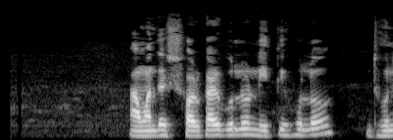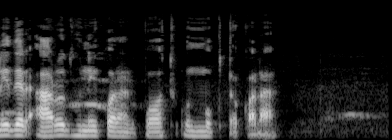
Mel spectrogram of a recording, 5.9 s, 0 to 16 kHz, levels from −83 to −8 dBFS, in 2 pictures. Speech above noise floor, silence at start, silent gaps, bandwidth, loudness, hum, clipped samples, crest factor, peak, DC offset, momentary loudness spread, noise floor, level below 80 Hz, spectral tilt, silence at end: 33 dB; 0.95 s; none; 10.5 kHz; -24 LUFS; none; under 0.1%; 22 dB; -2 dBFS; under 0.1%; 13 LU; -57 dBFS; -70 dBFS; -5.5 dB/octave; 0.3 s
